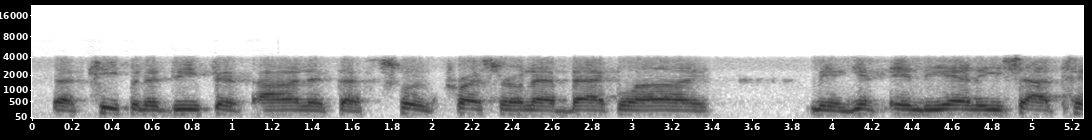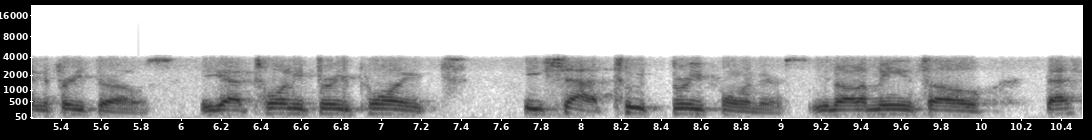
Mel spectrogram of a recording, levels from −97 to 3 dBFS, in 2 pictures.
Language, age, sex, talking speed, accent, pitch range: English, 40-59, male, 205 wpm, American, 115-140 Hz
